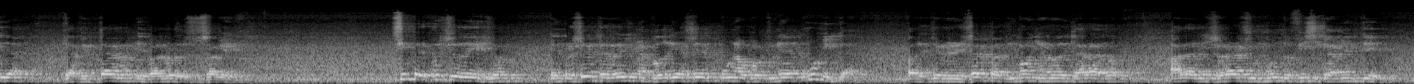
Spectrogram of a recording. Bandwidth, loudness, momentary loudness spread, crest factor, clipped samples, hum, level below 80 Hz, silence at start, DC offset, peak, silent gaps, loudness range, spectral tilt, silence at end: 12.5 kHz; -18 LUFS; 7 LU; 16 dB; under 0.1%; none; -56 dBFS; 0 s; under 0.1%; -2 dBFS; none; 2 LU; -6 dB/octave; 0 s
